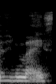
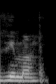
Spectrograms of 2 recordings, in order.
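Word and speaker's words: Weimar: like international students in is it pronounced V or V? My German with E, I, and I, E is always a problem. I, V. Yeah, I think it's Vimma. I think that's the correct pronunciation.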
